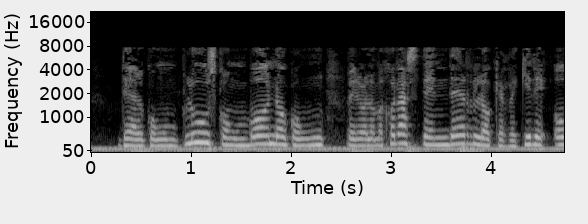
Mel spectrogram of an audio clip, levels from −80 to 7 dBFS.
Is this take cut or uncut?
cut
